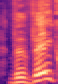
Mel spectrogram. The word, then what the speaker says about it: Vivek: Vivek rhymes with cake was the runaway winner in this category.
